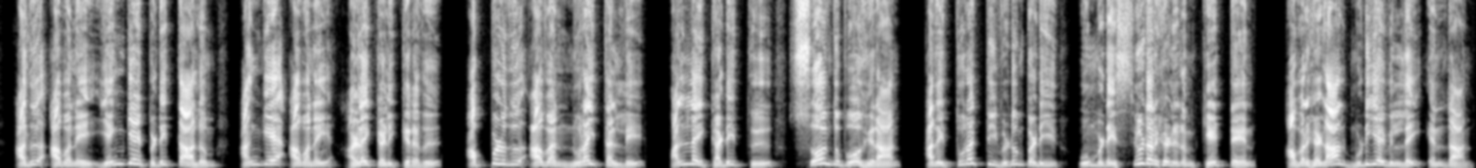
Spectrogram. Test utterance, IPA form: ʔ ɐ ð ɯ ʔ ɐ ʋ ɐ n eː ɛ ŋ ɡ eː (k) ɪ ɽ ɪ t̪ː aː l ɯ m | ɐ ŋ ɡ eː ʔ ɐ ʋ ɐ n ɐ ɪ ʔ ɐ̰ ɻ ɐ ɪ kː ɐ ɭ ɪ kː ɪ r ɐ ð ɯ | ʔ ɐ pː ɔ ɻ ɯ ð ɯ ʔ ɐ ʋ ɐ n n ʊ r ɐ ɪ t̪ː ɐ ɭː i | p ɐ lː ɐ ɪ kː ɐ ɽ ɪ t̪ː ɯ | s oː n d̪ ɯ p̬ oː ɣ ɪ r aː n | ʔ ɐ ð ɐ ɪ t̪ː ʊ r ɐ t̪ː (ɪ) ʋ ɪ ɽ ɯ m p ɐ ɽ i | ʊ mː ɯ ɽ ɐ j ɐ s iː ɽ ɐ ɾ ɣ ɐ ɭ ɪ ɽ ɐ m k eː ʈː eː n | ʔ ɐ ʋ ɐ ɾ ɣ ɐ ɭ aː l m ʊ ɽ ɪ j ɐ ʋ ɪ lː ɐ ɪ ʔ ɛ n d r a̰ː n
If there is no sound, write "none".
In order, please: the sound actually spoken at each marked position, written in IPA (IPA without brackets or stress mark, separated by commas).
p, i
